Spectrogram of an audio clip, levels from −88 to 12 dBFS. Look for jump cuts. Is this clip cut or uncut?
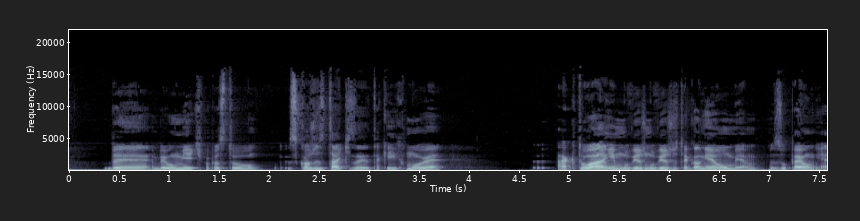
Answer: cut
